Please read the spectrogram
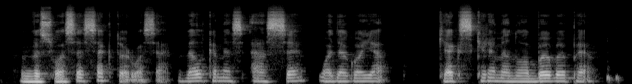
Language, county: Lithuanian, Kaunas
